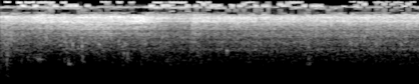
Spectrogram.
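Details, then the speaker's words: House water supply line running across a brook, damaged pipe with a chunk taken out: steady soft hiss of water spraying as a heavy mist, no pulsing; pressurized pipe leak before shortening and repair. "all right I hear it actually it's not quite as bad of a leak as I thought mainly just a heavy Mist that I was seeing"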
